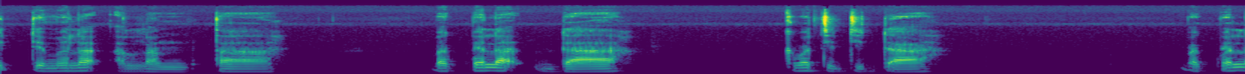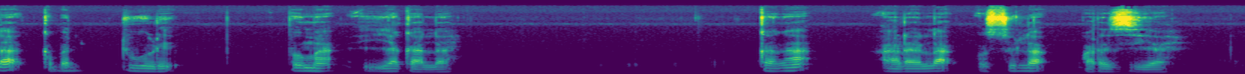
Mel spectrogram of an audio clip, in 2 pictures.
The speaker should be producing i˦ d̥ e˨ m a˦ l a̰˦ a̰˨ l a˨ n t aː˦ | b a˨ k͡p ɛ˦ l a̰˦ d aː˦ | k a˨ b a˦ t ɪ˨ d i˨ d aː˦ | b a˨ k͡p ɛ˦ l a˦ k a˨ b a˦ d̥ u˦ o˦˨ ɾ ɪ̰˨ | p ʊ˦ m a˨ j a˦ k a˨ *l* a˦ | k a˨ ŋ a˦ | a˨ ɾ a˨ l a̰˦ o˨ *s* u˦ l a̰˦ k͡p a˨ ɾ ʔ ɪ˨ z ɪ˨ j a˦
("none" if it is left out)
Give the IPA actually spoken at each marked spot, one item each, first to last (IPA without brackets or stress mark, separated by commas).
l, s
